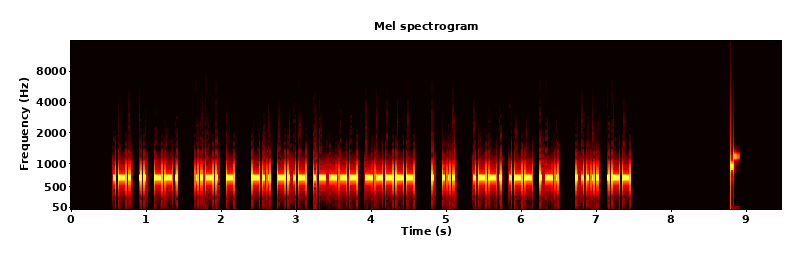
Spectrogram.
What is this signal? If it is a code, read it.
Morse code, heard as a keyed tone, about 34 wpm, 700 Hz. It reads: RIG FT DX10 ES PWR 5W
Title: Practice QSO - Exchange 2 - Info - 35wpm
